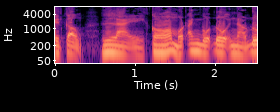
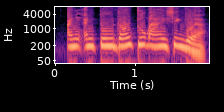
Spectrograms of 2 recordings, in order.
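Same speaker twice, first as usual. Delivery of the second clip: shocked disbelief; 9 semitones higher, faster than usual. Acted. Shocked question at death news.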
